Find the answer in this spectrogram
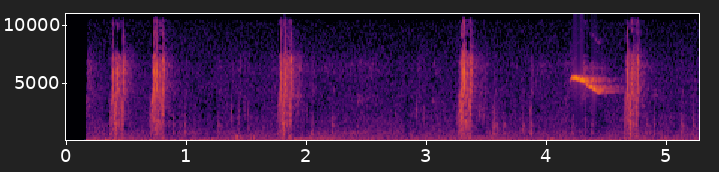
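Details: Gould's shortwing (Brachypteryx stellata) in the Himalayan range gives five sharp, high ticking notes at uneven intervals, with one thin, high whistle near the end, over a faint background hiss.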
